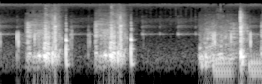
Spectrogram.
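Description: A metal drawer slides open.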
